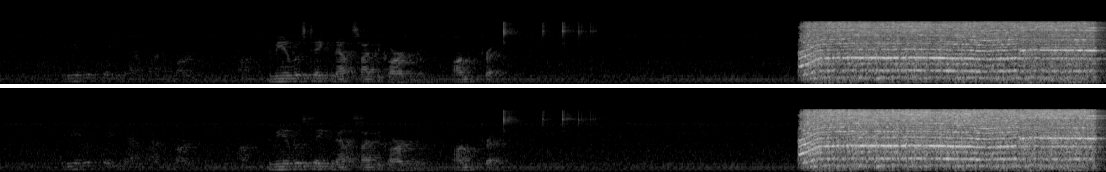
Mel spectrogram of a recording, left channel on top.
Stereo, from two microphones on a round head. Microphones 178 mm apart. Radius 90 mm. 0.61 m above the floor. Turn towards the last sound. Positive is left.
turn(degrees=-20)  # may be behind; listen again after turning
